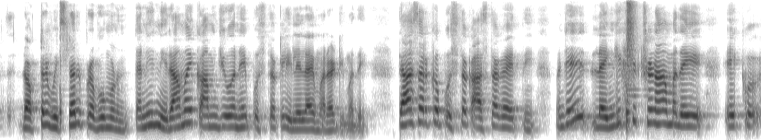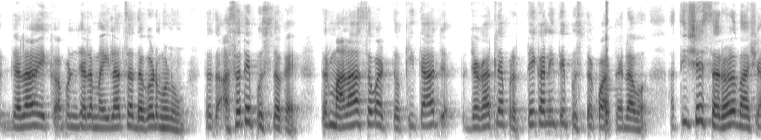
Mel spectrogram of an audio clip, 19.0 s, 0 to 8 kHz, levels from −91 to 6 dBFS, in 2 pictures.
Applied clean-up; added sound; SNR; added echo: neural mask model DeepFilterNet 3.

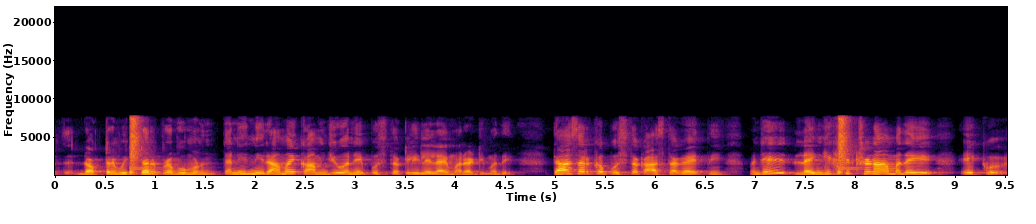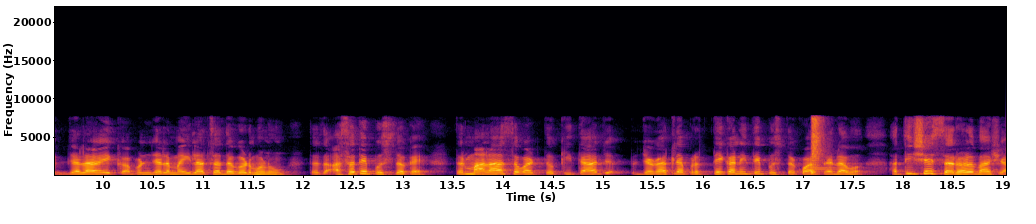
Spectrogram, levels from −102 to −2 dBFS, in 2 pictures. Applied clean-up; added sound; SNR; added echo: none; Snare drum; 11 dB; none.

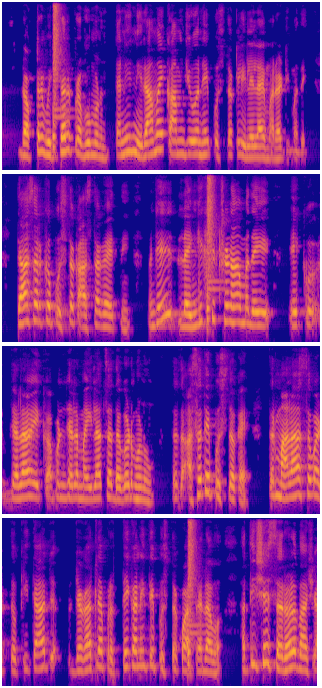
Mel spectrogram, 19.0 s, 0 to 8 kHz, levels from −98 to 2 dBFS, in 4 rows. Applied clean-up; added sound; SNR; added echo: classical method spectral subtraction.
